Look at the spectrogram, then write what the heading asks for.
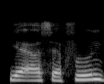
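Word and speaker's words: יאספון: Ye'asefun, that's another accent on the syllable.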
